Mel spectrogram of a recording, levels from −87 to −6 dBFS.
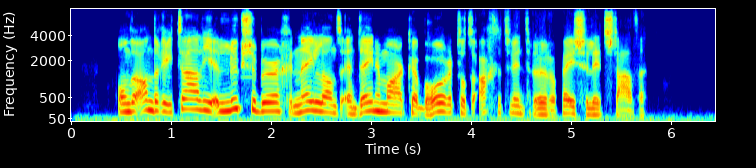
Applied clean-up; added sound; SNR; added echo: neural diffusion model UNIVERSE++.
